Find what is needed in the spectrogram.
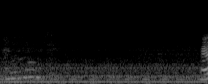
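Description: A faint, steady low hum made of evenly spaced tones, with a brief faint voice near the start.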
